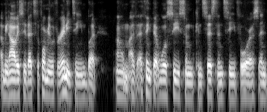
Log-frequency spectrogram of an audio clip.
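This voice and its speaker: On a very clean recording with a silent background, a man talks. He goes at a very fast pace. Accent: American. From Minnesota, US. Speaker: football fan commentator. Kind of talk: casual chat.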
